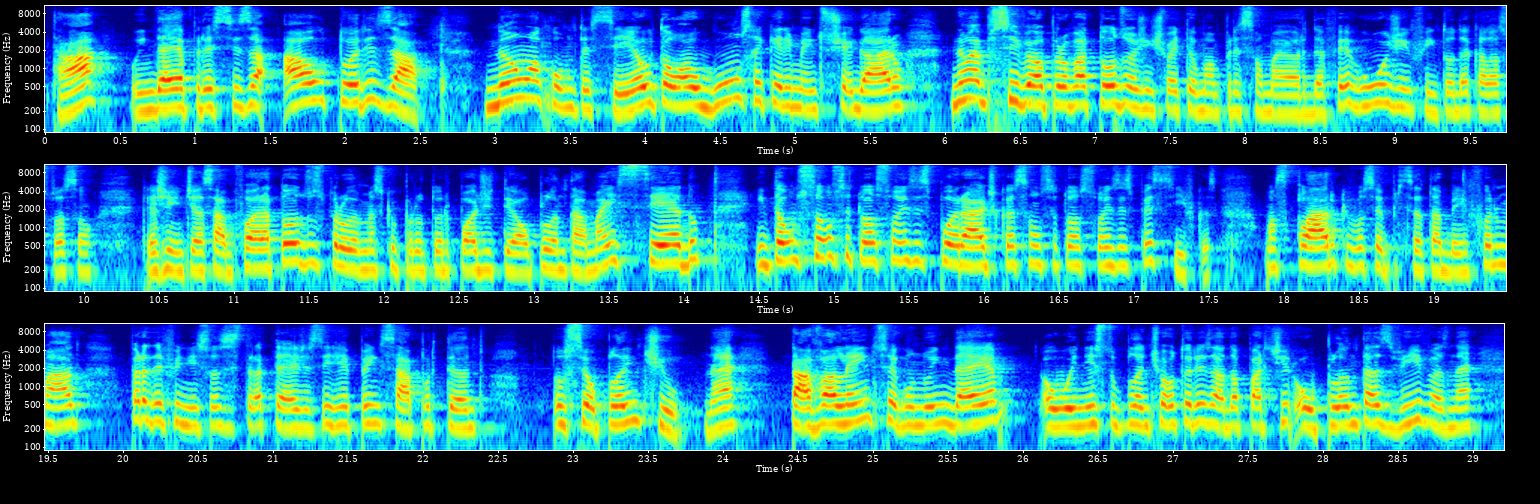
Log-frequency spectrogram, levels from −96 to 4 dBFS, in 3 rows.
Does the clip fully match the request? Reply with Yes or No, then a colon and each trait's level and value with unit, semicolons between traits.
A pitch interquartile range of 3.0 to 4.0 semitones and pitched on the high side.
Yes: average, 3.3 semitones; high, 235 Hz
